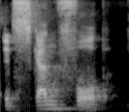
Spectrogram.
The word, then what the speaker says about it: Scunthorpe: No, but it's Scunthorpe. You don't pronounce the TH, it's with an F.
